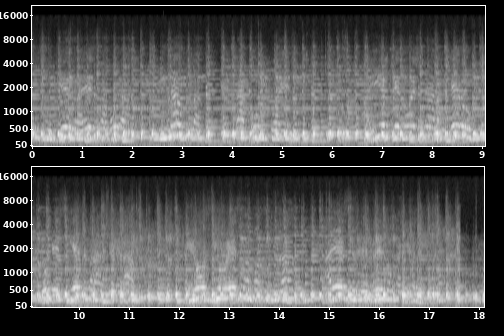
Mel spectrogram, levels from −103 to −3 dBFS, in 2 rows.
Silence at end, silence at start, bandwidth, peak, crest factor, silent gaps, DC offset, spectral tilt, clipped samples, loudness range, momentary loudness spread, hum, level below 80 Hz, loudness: 0 s; 0 s; 8.6 kHz; -4 dBFS; 16 dB; none; under 0.1%; -7 dB/octave; under 0.1%; 1 LU; 4 LU; none; -54 dBFS; -20 LUFS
